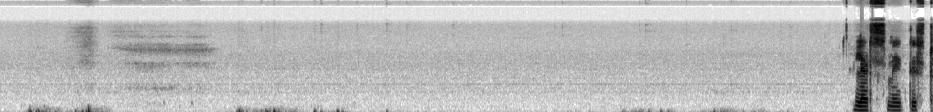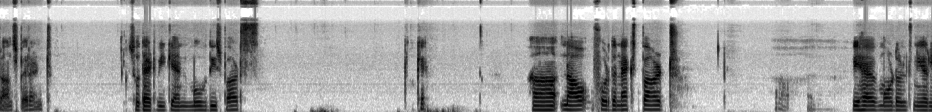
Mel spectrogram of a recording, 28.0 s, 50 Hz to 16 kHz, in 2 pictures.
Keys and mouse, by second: 1.2 click, 3.8 click, 5.1 middle click, 6.9 right click, 8.5 right click, 9.8 click, 11.9 right click, 13.8 click, 15.9 middle click, 17.7 click, 18.9 middle click, 21.8 click.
